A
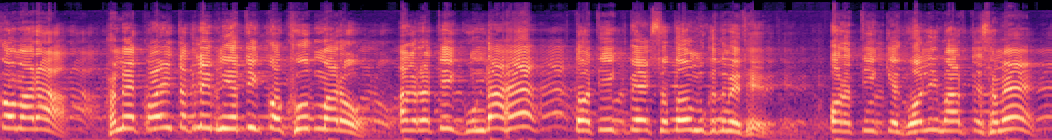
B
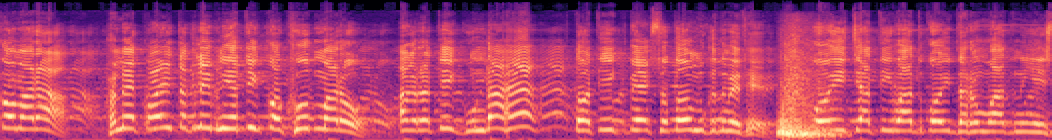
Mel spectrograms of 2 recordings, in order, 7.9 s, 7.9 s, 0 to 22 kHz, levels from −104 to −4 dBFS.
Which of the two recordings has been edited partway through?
B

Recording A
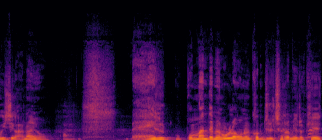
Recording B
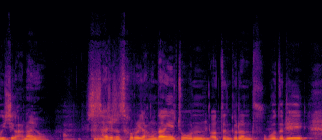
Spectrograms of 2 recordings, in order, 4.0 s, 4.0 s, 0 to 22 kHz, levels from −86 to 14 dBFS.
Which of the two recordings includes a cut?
A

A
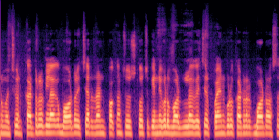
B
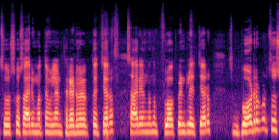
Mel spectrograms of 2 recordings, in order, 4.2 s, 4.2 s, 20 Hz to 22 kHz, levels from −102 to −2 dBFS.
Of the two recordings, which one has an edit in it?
B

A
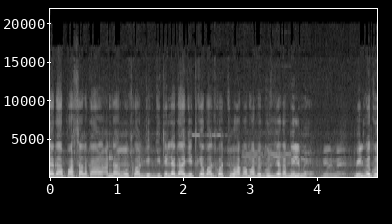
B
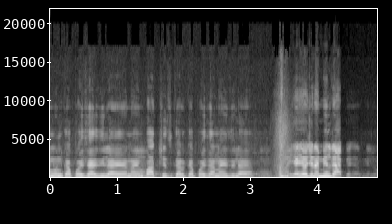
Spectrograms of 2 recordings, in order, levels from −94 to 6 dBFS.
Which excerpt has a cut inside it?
B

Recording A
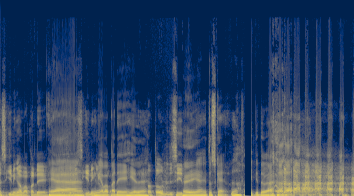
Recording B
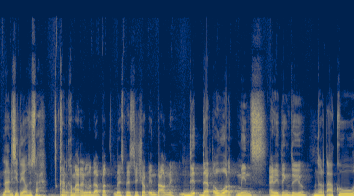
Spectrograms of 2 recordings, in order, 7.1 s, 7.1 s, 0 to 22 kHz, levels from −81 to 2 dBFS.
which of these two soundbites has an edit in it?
B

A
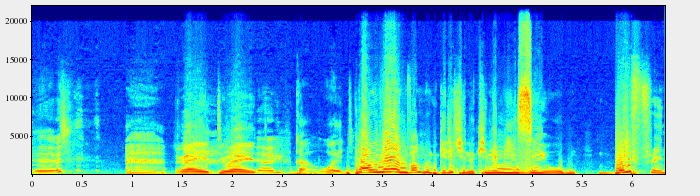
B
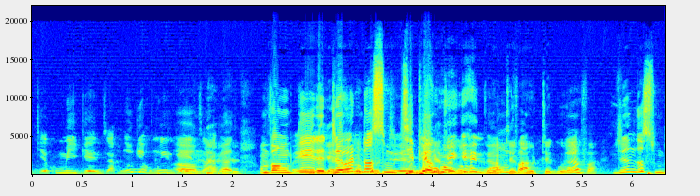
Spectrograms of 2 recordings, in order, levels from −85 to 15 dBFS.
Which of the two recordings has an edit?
A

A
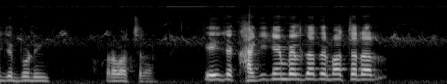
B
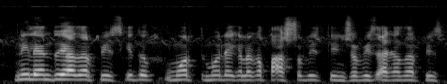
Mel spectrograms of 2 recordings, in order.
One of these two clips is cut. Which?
A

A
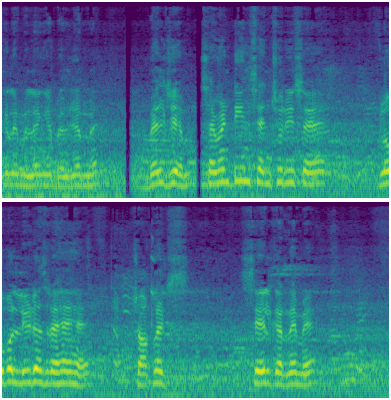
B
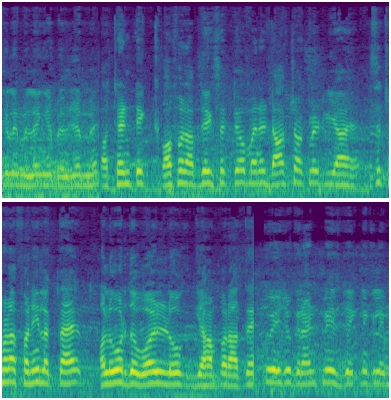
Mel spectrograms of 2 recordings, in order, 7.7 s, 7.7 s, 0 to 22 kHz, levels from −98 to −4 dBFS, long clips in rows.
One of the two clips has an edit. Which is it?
B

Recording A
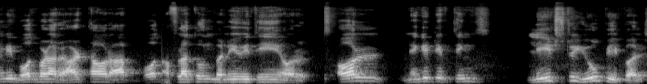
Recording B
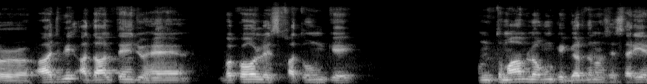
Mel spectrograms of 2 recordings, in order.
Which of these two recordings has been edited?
A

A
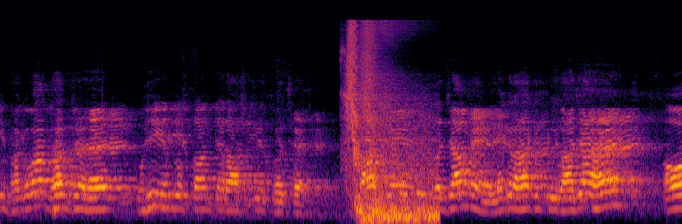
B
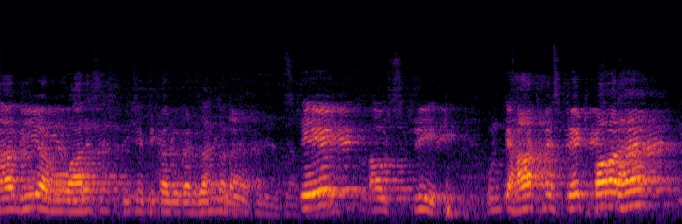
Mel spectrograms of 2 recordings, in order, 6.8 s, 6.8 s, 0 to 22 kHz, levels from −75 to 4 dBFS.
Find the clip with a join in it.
A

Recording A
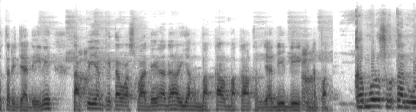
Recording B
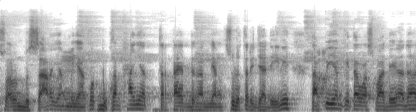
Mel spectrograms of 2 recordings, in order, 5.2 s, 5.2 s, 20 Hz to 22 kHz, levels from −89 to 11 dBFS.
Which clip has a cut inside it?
A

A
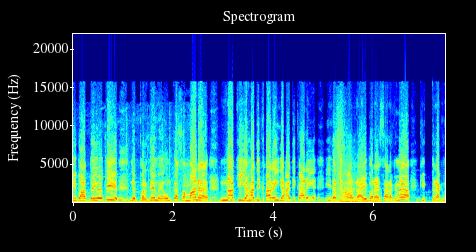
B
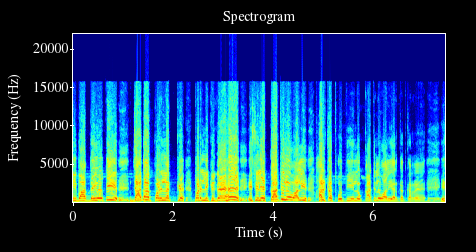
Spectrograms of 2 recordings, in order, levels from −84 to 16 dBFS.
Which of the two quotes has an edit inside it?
A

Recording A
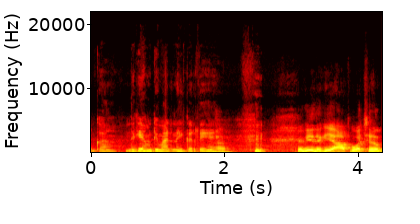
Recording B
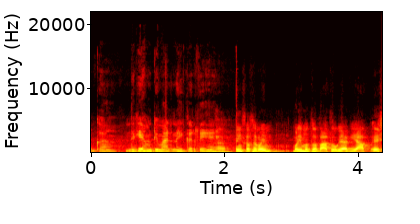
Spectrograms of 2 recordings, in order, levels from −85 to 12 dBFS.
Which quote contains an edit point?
B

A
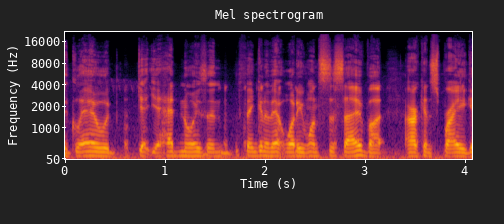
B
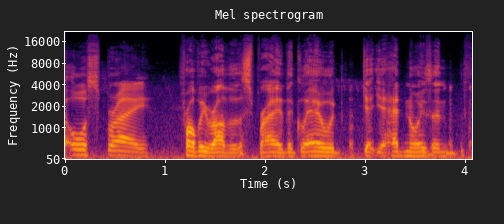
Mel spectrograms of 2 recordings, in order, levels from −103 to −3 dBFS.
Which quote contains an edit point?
B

